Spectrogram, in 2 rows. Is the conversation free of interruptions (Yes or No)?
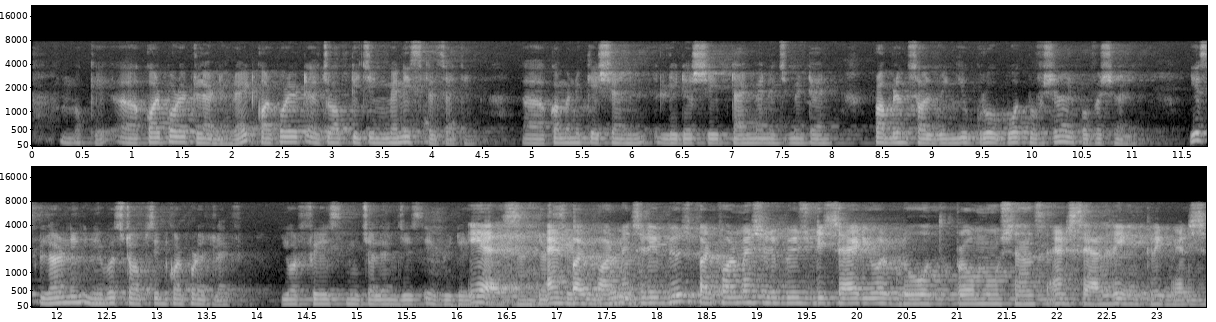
No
